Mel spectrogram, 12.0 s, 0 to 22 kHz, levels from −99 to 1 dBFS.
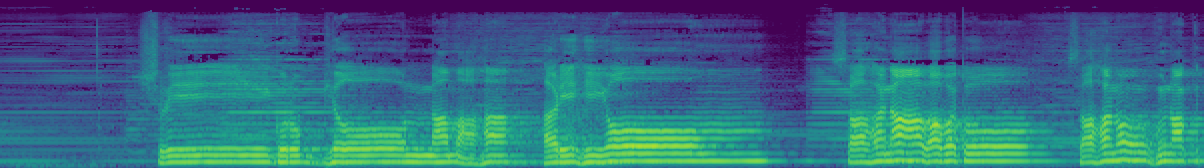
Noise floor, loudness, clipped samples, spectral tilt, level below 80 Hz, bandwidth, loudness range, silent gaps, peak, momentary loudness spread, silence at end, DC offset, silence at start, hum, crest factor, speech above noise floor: -49 dBFS; -17 LUFS; under 0.1%; -7.5 dB/octave; -62 dBFS; 14 kHz; 3 LU; none; 0 dBFS; 12 LU; 0 s; under 0.1%; 1.4 s; none; 18 dB; 33 dB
